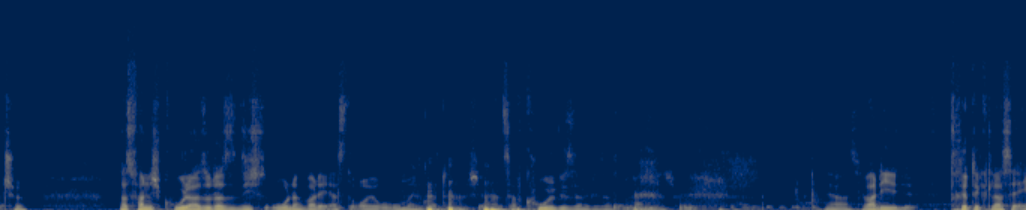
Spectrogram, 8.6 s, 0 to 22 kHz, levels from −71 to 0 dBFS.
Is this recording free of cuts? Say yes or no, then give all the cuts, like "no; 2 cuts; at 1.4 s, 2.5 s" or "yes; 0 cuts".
yes; 0 cuts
